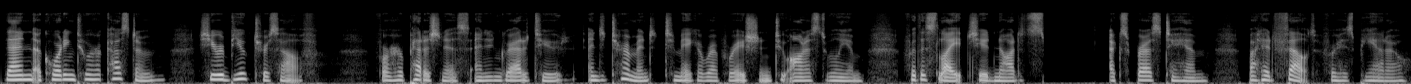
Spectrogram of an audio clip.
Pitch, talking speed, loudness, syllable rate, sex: 185 Hz, 155 wpm, -22 LUFS, 5.2 syllables/s, female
